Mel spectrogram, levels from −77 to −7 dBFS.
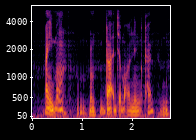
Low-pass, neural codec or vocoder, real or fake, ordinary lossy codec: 5.4 kHz; autoencoder, 22.05 kHz, a latent of 192 numbers a frame, VITS, trained on many speakers; fake; MP3, 48 kbps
